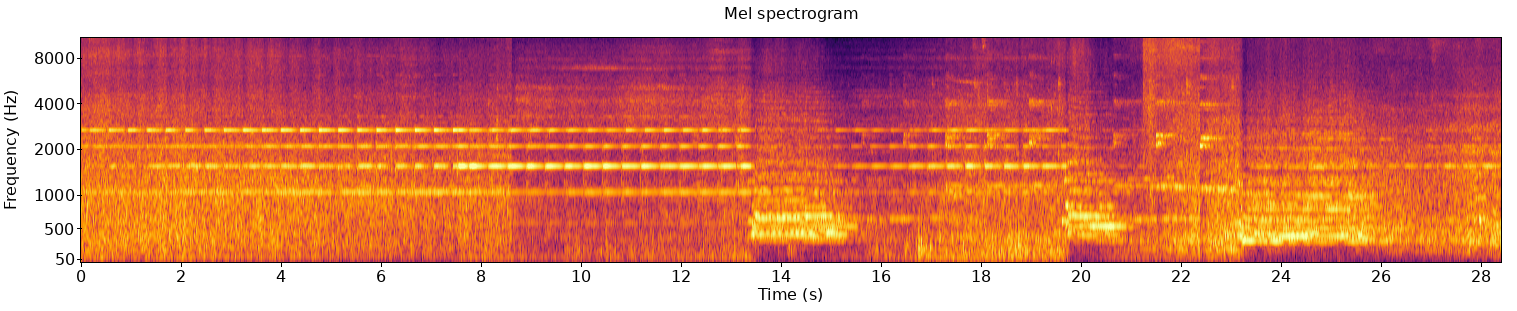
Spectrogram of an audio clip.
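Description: Freight train rolling past with wheel clatter while a grade-crossing bell rings steadily, about two strokes a second. Then an Amtrak California passenger train's horn sounds a series of blasts as it approaches, the last one long, and its bilevel cars roll by.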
